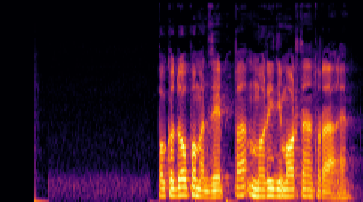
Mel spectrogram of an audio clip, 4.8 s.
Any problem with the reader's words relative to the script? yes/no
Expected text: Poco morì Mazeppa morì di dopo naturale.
yes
